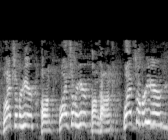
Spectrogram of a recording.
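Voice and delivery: high honking goose-like devil voice; silly clown. Acted. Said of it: "And Satan's going".

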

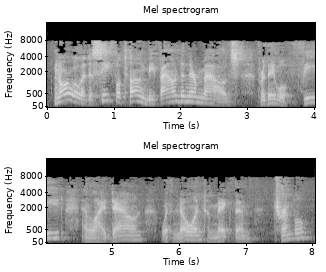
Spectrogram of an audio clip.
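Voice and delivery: normal talking voice

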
